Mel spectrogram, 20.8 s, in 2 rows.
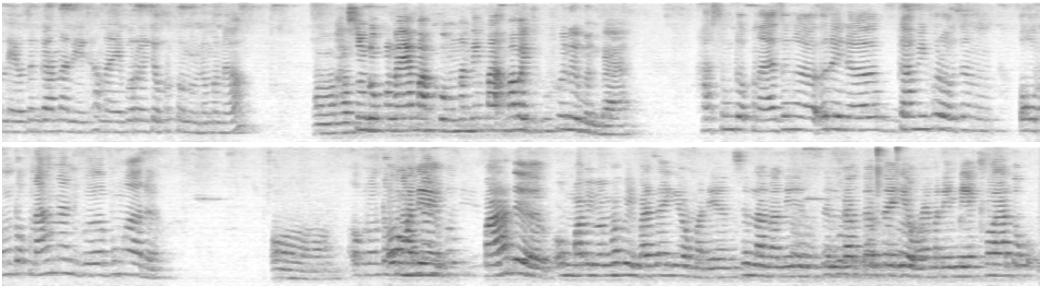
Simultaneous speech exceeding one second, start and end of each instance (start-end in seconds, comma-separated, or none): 18.3-19.6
